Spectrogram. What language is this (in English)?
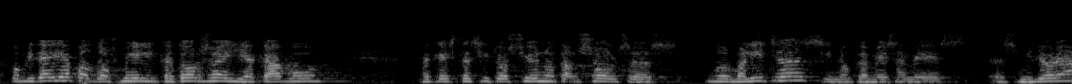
Catalan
